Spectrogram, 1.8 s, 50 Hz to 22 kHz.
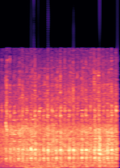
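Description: A New Holland 3630 Super tractor with a modified turbocharged diesel engine, running close by with a loud, rough, chugging idle and heavy low-end throb, steady throughout.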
